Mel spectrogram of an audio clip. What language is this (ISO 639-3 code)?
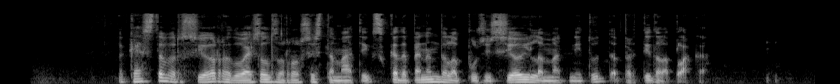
cat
